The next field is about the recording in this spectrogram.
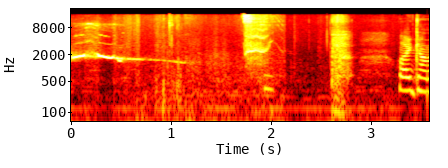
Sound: whistling

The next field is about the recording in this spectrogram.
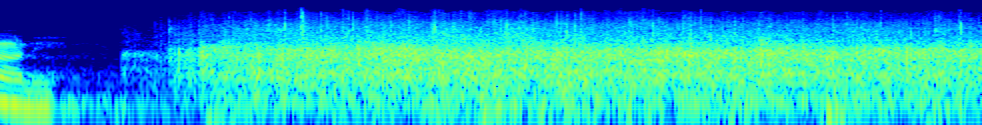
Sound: audience applauding

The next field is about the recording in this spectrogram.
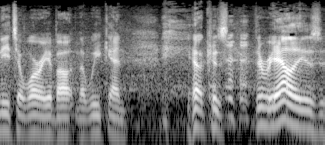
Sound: laughs

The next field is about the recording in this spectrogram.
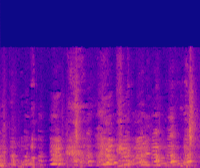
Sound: all laughing; both laughing

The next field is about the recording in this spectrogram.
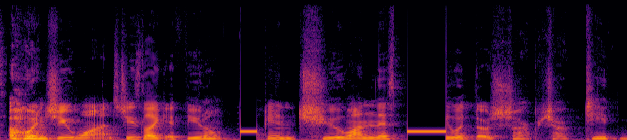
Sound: beep

